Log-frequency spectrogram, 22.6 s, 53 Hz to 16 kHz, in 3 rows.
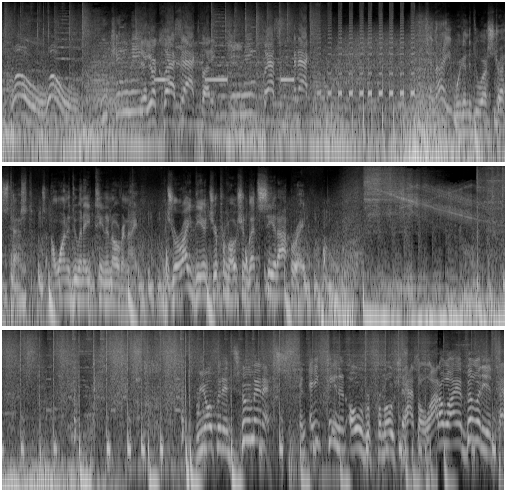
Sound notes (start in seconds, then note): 1.9 beep; 5.1 alarm blares; 12.9 upbeat music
